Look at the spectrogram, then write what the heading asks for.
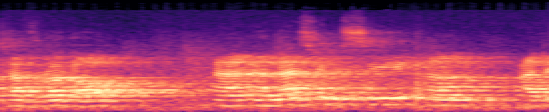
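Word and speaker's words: Hyfrydol: It's a Welsh tune, pronounced Have Rudol.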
